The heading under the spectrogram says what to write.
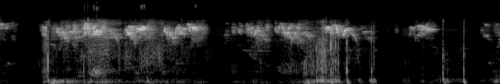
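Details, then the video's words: Busy chattering of house sparrows, rapid high chirps in two long bursts with a few isolated notes at the end, plus soft low rustling. "house Sparrow Chirping Sound"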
